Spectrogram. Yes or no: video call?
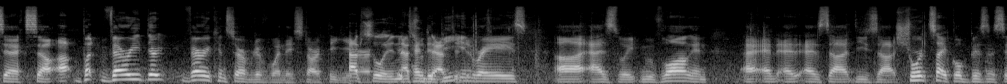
no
